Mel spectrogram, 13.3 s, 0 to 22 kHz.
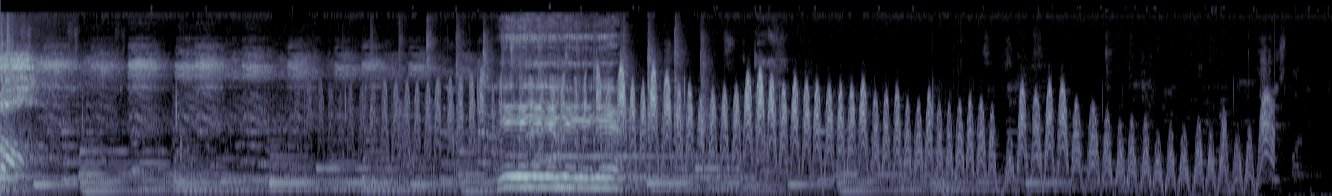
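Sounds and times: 
steady music bed: 0.0 - 13.0
DJ turntable scratching: 2.6 - 13.3
speech: 5.0 - 6.3.

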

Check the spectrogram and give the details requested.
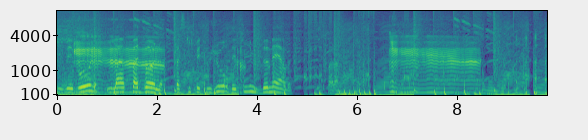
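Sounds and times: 
moo box toy being tilted: 0.1 - 2.3, 6.7 - 8.5
laughter: 0.2 - 2.2, 6.7 - 9.8
speech: 0.2 - 4.8, 5.5 - 5.8, 6.7 - 7.3.

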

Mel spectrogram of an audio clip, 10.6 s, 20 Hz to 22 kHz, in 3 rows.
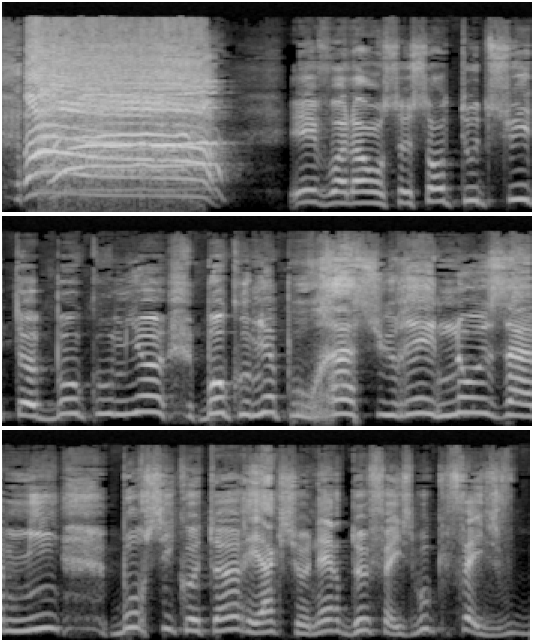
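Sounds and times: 
several voices screaming together: 0.0 - 1.6
speech: 0.1 - 0.4, 1.9 - 10.5.

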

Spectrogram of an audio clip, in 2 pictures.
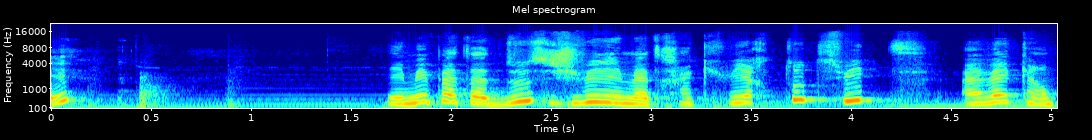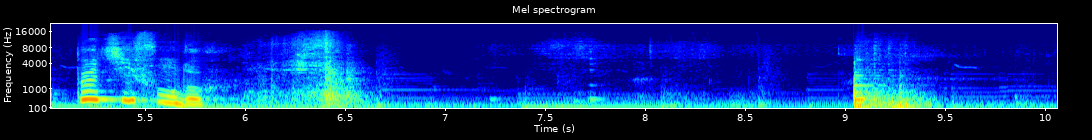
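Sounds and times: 
speech: 1.7 - 6.6
metal pots clattering as a large saucepan is pulled out: 5.9 - 9.6.

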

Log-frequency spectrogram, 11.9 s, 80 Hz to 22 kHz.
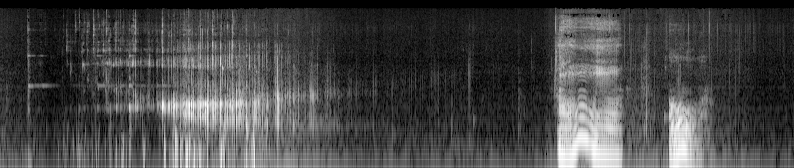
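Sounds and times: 
fizzing gurgling stream of drink: 1.0 - 5.6
drink from a 500 ml can pouring into a glass: 1.0 - 5.7
speech: 8.6 - 9.4.

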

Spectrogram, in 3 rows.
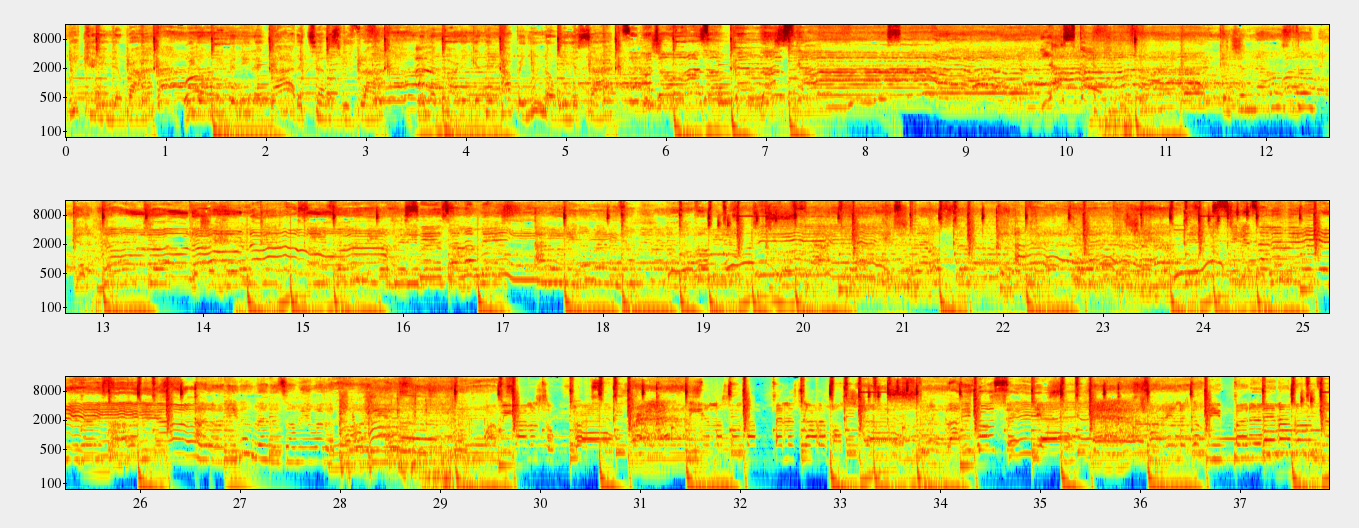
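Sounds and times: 
instrumental hip-hop R&B groove with synth melodies: 0.0 - 37.8
speech: 0.5 - 7.8, 11.7 - 14.9
punchy deep bass kicks: 1.5 - 2.3, 3.6 - 4.6, 6.1 - 7.6, 10.7 - 11.2, 13.0 - 13.5, 14.4 - 15.9, 16.8 - 20.5, 21.4 - 22.8, 23.7 - 25.1, 26.0 - 26.4, 29.2 - 29.8, 31.5 - 32.0, 32.9 - 34.4, 36.1 - 36.6.

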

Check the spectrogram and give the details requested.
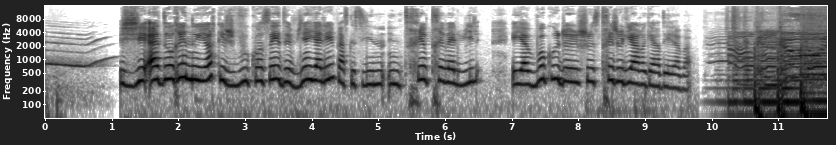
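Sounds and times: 
ambulance siren wailing: 0.0 - 1.2
speech: 1.1 - 10.6.

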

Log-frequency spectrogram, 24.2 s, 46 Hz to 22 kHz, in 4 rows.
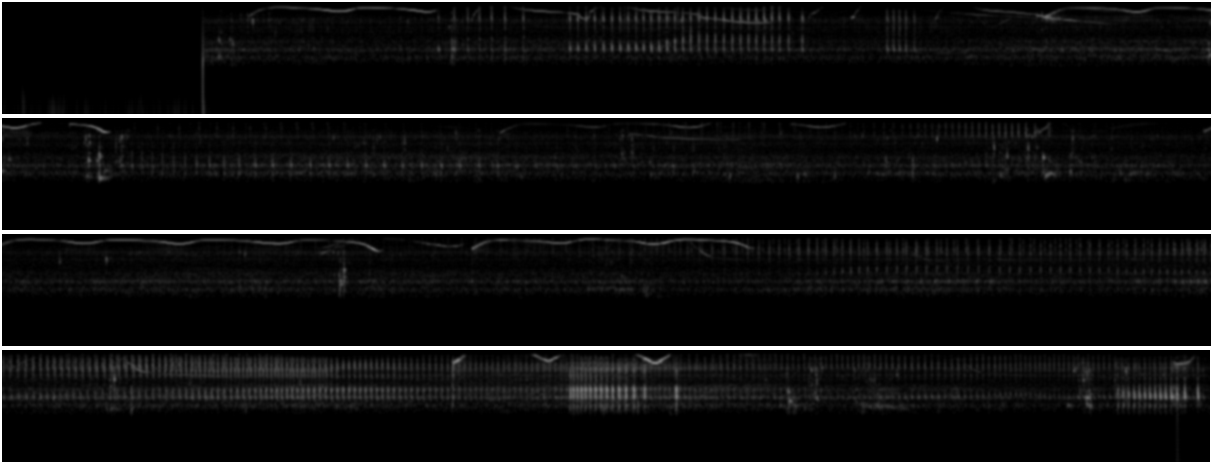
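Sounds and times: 
bottlenose dolphin echolocation clicks underwater: 1.0 - 11.5, 12.2 - 24.1
faint underwater hiss: 1.0 - 24.1
bottlenose dolphin whistles underwater: 1.2 - 3.8, 4.8 - 6.6, 8.6 - 10.3, 12.1 - 15.8.

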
